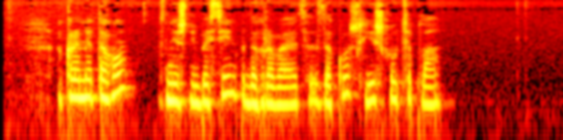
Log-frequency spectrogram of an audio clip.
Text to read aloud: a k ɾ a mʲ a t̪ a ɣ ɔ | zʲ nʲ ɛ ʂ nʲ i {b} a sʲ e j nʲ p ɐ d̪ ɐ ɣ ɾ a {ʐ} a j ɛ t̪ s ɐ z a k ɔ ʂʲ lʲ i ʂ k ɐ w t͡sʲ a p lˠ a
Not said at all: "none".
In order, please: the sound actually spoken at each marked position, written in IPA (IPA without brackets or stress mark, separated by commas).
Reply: b, v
